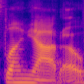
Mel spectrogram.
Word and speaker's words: Lanyadoo: So nobody can pronounce my name. It's not phonetic. I'm not offended, but also it's Lanyadoo for those who are curious.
